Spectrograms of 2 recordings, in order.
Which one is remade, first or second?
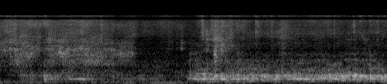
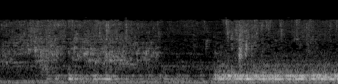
first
